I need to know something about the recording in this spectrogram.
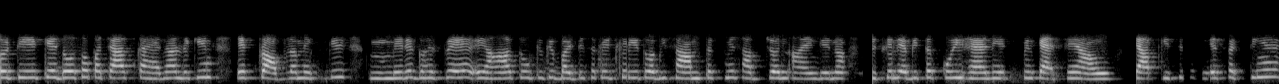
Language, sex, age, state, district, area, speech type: Hindi, female, 18-30, Uttar Pradesh, Prayagraj, urban, conversation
